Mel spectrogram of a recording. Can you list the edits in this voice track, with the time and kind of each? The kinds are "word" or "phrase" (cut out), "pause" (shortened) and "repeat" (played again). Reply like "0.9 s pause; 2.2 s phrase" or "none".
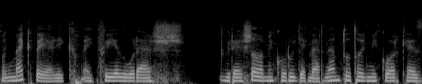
1.0 s word; 2.5 s word; 3.1 s word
